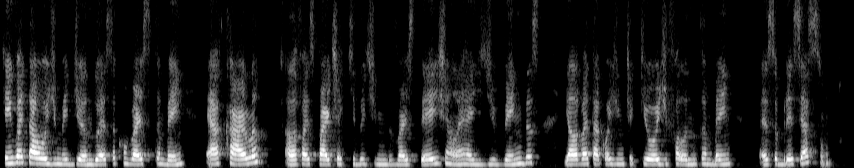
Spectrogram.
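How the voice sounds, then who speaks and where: A woman's voice: on the high side, level tone, moderate pace, darkish tone. A woman hosting an online panel, welcoming the audience and introducing guest speakers in a presenter's style. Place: remote video call.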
